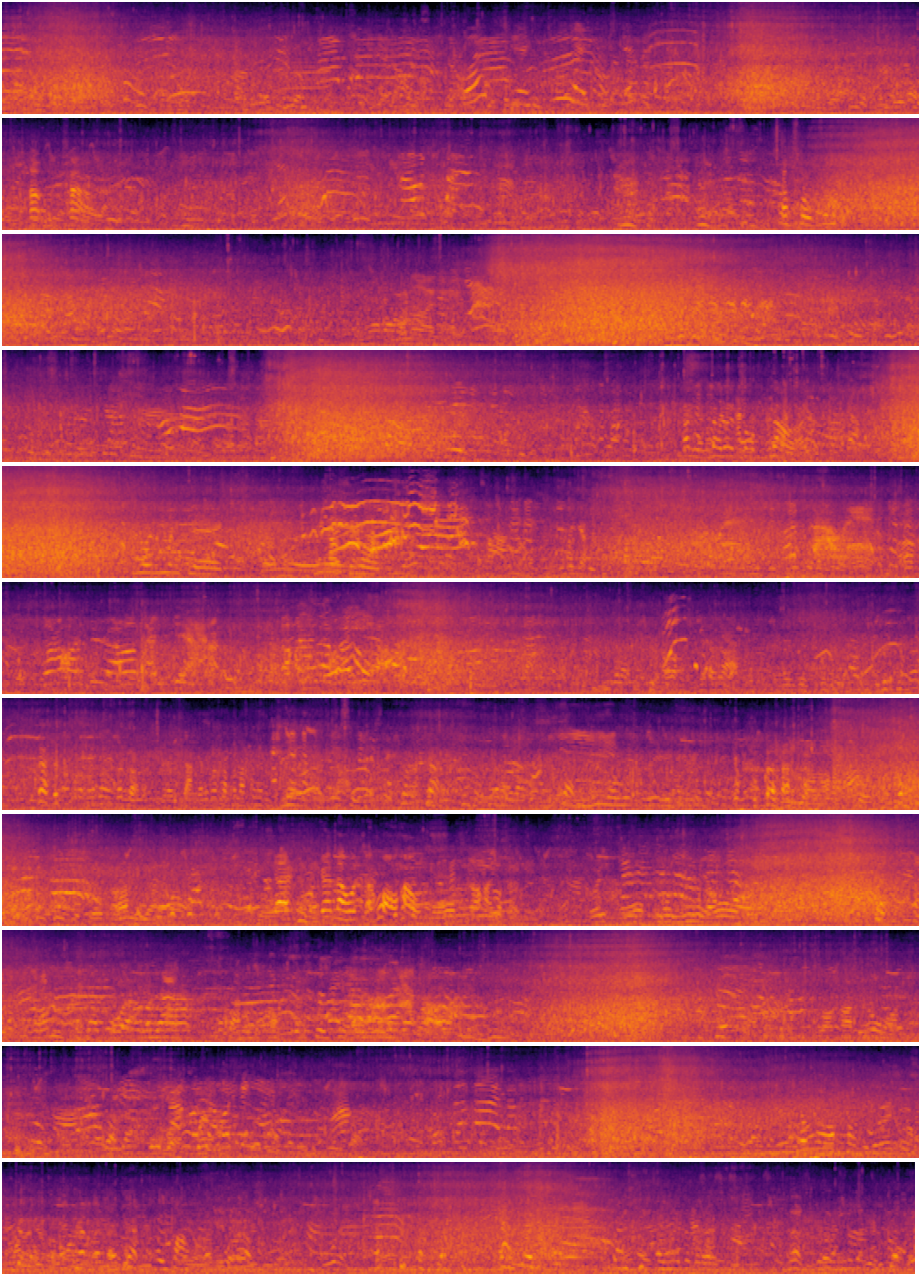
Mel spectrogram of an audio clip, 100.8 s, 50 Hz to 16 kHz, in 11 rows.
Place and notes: Sound of the waves, At the beach, Tourist
Zoom H6 MS+ Rode NT4
Suao Township, Yilan County, Taiwan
